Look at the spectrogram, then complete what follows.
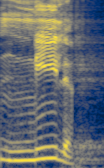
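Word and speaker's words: kneel: एल इसे हम पढ़ेंगे नील के एन डबल ई एल नील पढ़ेंगे यहां पर भी के और एन एक साथ हैं तो इसलिए के का उच्चारण नहीं करेंगे तो ये हो गया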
